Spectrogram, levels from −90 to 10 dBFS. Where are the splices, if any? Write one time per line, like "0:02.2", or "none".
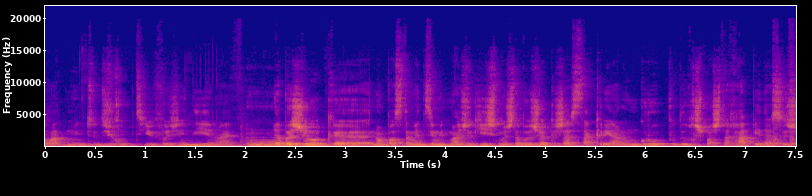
0:01.9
